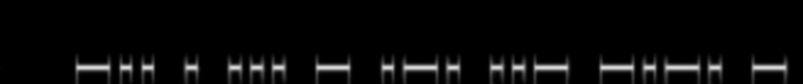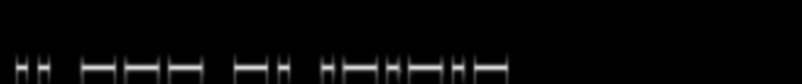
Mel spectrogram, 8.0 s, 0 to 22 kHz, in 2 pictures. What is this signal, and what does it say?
Morse code, heard as a keyed tone, about 22 wpm, 700 Hz. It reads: DESTRUCTION.
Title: A Sound Of Thunder 22wpm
